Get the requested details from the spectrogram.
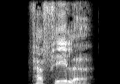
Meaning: inflection of verfehlen: 1. first-person singular present 2. first/third-person singular subjunctive I 3. singular imperative
- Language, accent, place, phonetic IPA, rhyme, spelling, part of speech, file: German, Germany, Berlin, [fɛɐ̯ˈfeːlə], -eːlə, verfehle, verb, De-verfehle.ogg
